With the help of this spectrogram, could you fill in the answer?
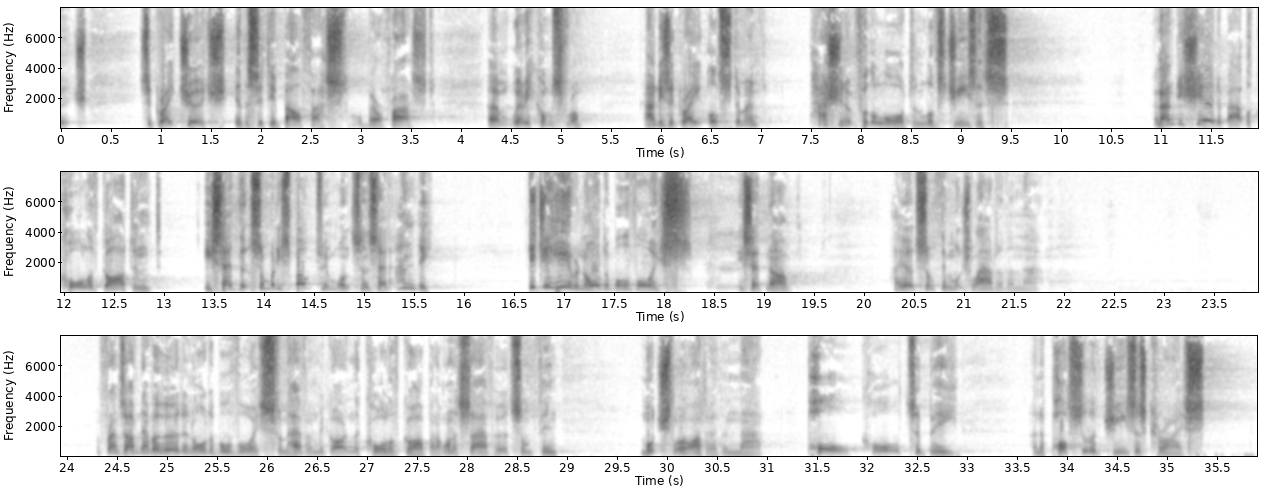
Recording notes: Arena church, Ilkeston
